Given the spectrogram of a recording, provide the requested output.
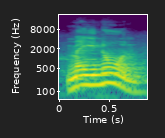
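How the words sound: The middle consonant is a y sound. "من العرب من يبدل الجيم ياء"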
